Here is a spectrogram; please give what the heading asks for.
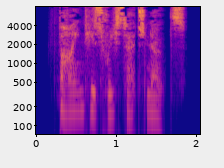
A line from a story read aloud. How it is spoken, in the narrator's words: Voraine leaned close to him, whispering in his ear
